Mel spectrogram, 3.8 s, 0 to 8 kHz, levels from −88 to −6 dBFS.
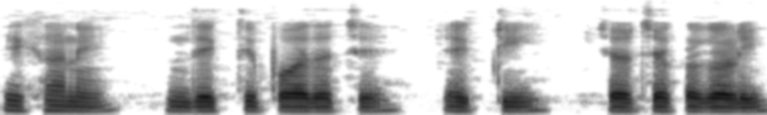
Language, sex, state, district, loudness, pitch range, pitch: Bengali, male, West Bengal, Paschim Medinipur, -20 LUFS, 115-125 Hz, 115 Hz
